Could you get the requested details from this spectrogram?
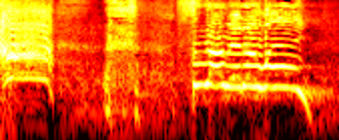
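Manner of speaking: shrill, very high, very loud, drawn-out panicked scream. A father retells how he reacted when shown something old: retelling a girlish scream. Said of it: "I screamed like a girl".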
